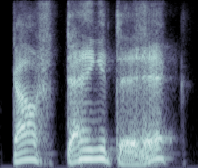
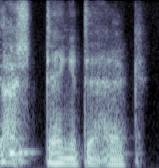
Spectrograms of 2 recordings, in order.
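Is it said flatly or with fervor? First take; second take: with fervor; flatly. First: It is said with strong, heartfelt fervor. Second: It is said plainly, without much feeling.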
